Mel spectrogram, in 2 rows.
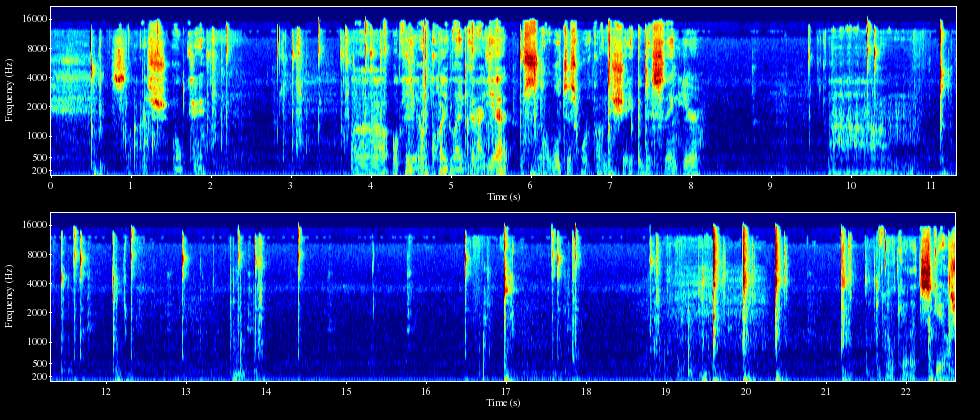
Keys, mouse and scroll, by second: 0.5 /, 1.0 scroll down 2, 1.3 middle click, 2.2 middle click, 3.6 middle click, 3.9 click, 4.1 middle click, 4.6 Tab, 4.8-5.2 scroll up 3, 5.2 shift+middle click, 5.3 shift+middle click, 5.5 middle click, 6.0 alt+a, 6.9 KP_1, 7.4 x, 12.1 z, 12.1 b, 13.2-13.6 scroll up 2, 13.6 shift+middle click, 14.4 click, 16.9 z, 17.8 middle click, 19.6 ctrl+KP_Add, 21.0 ctrl+KP_Add, 21.5 ctrl+KP_Add, 22.2 s.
